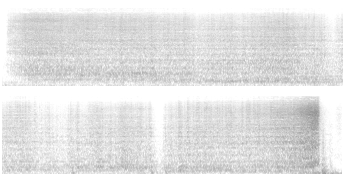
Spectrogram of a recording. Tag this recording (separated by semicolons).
hiss; metal; cloth; object; swish; fabric; slide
